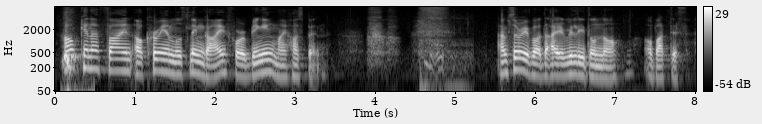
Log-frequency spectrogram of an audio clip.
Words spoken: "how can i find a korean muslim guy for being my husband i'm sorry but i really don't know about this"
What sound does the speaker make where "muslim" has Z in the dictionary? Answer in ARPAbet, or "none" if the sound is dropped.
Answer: S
